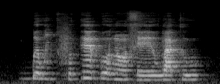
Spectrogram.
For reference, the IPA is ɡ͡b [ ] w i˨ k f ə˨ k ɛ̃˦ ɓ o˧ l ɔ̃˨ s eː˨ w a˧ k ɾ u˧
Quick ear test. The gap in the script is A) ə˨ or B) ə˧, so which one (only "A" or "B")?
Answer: B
